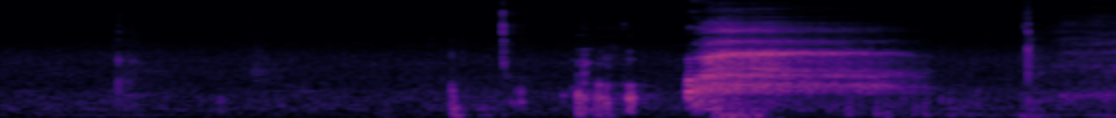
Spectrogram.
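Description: A few short mouth clicks and smacks from eating, then a loud, breathy vocal burst of about a second that fades away, like a burp or a forceful exhale.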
